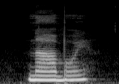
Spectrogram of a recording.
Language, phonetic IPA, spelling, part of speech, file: Czech, [ˈnaːboj], náboj, noun, Cs-náboj.ogg
- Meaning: 1. cartridge (firearms) 2. charge (physics) 3. hub (of a wheel)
